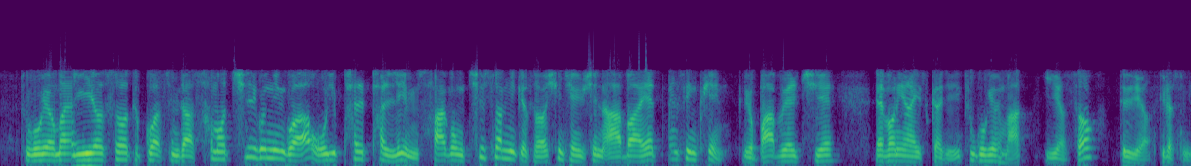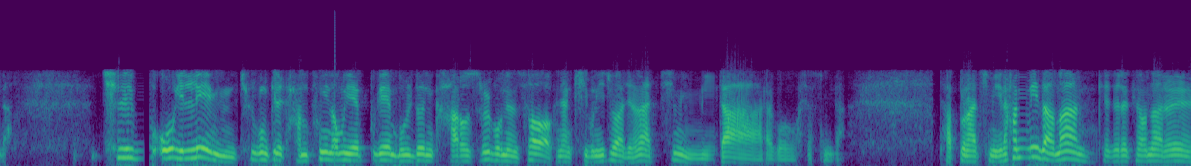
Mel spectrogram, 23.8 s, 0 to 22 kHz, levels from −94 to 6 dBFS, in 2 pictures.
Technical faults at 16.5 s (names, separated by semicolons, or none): G.723.1 codec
